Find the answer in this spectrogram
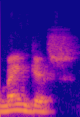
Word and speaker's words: Menzies: And the last 3 letters, last four letters are ZIES. They call it Castle Mengus.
